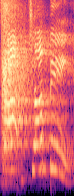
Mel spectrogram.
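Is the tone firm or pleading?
firm. It is said sharply, in a commanding tone. The dog is told to stop right now. The speaker calls it right. "you need to be like"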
